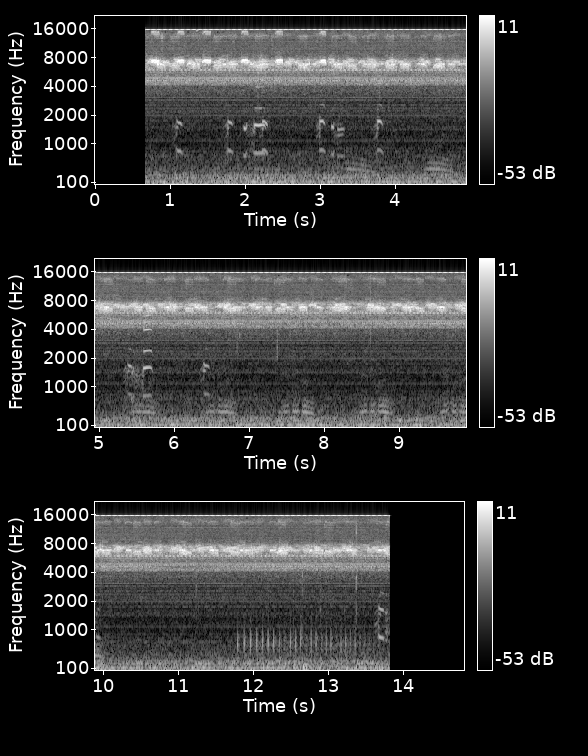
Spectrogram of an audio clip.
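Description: Ducks call softly on the water.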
